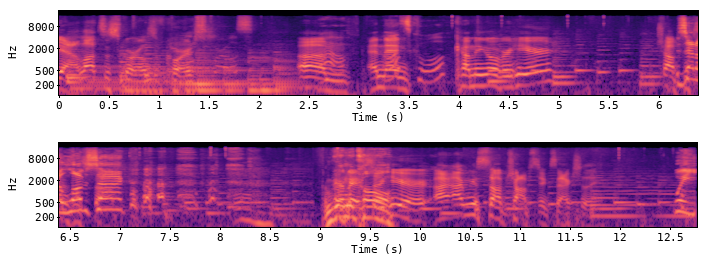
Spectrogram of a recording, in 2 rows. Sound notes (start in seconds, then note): 4.5 upbeat music; 7.0 laughing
